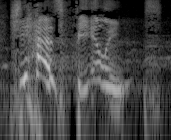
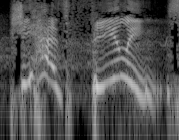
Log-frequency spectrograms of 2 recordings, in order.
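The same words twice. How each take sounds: First: "has" drawn out high and slow; slow mock-earnest repeat, stress on "has". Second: "has" stretched high and slow through a laugh; half-laughing at "she has feelings"; giggling version, stress on "has"; laughing scold. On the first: Shown as a demonstration. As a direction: lean slowly on "has" in "She has feelings". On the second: Retold or imitated.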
